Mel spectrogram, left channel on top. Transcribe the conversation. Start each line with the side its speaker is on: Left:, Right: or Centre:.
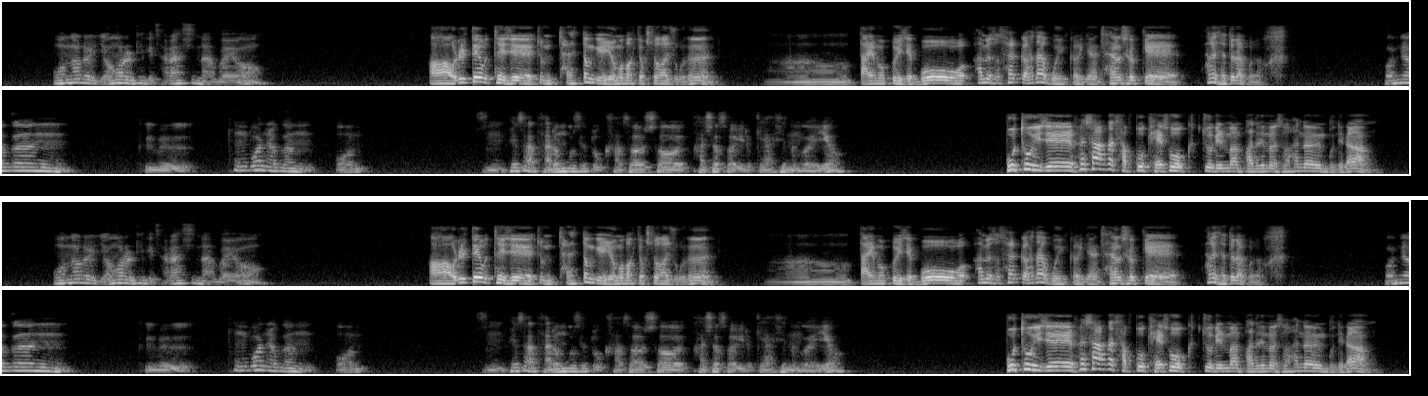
Left: 언어를, 영어를 되게 잘하시나 봐요.
Right: 아, 어릴 때부터 이제 좀 잘했던 게 영어밖에 없어가지고는,
Left: 아,
Right: 나이 먹고 이제 뭐 하면서 살까 하다 보니까 그냥 자연스럽게 하게 되더라고요.
Left: 번역은 그 통번역은 어, 무슨 회사 다른 곳에도 가셔서 가셔서 이렇게 하시는 거예요?
Right: 보통 이제 회사 하나 잡고 계속 그쪽 일만 받으면서 하는 분이랑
